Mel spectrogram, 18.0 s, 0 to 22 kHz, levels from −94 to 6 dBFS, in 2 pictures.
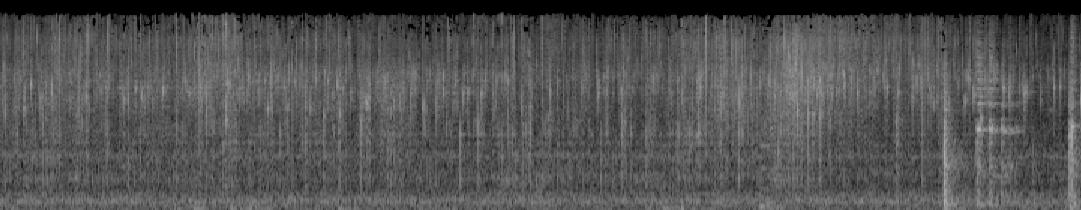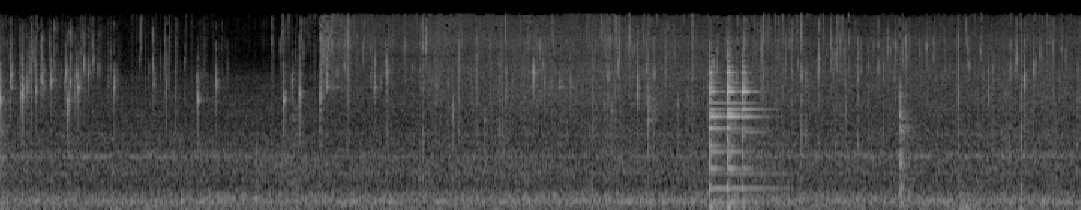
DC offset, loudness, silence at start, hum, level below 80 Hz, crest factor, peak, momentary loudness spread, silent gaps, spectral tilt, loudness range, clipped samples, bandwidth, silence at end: under 0.1%; -33 LUFS; 0 s; none; -56 dBFS; 34 dB; -2 dBFS; 14 LU; none; -0.5 dB/octave; 11 LU; under 0.1%; 17 kHz; 0 s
